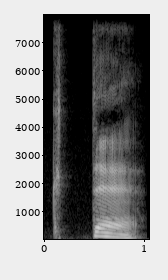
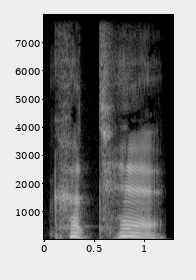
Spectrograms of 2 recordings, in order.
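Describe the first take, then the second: First: The K runs straight into T, no vowel. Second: A vowel sound is inserted between K and T. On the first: The speaker calls it right. "It's kte" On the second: The speaker calls it wrong. "Not kte. There is no vowel between that K and T"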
